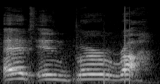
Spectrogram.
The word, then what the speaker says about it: Edinburgh: Gorgie says, Edinburgh is the correct pronunciation. Did I do that right? Edinburgh.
